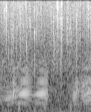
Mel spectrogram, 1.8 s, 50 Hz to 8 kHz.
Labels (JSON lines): {"label": "biophony, croak", "recorder": "SoundTrap 500"}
